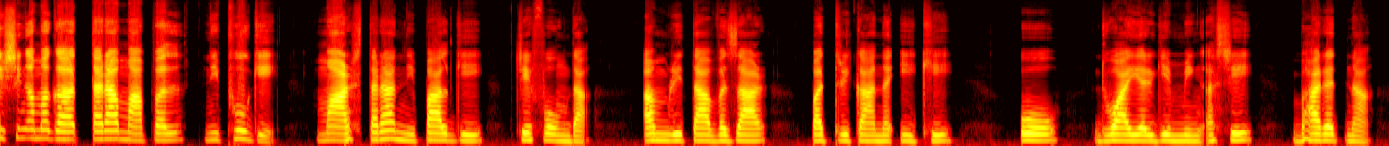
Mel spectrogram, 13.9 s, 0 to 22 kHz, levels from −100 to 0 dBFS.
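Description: From the start to 3.45 s, the speech has pre-emphasis left on. The treble was lifted for recording or transmission and the matching cut was never applied, so high frequencies stand about 11 dB above 1 kHz by 10 kHz, in a rising shape that fits the J.17 curve. The result is thin, glassy and sibilant. The lift grows with frequency and ends at 3.45 s.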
